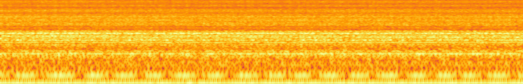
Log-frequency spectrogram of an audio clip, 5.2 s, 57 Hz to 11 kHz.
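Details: Porsche 996 flat-six at cold start idle: a light, quick ticking, roughly three to four a second, over a deep steady hum, cause unclear. A separate buzz is a loose bumper clip that fell into a crevice.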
